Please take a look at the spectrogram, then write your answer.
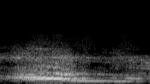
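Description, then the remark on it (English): A single deep, rumbling lion roar, sounding as if outside in the garden, swells quickly and then fades over about a second and a half, carrying on its own with no talking. “I heard something. Like a lion.”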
